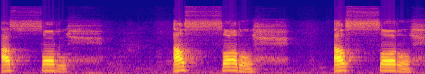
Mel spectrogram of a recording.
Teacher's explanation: Hanya tipis. Yang naik pangkal lidah hanya sod dan ro. Haknya tipis.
